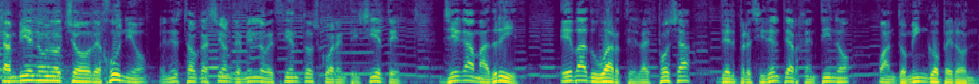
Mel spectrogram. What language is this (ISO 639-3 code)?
spa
